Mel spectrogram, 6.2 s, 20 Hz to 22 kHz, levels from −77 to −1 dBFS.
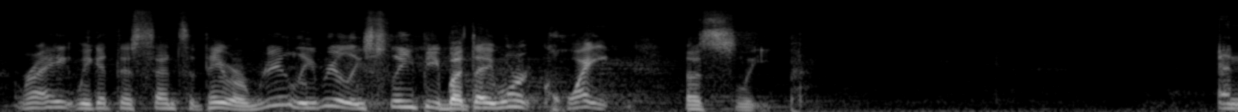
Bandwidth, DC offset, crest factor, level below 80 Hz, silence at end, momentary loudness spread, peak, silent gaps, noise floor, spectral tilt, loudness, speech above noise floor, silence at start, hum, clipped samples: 15.5 kHz; under 0.1%; 20 dB; -60 dBFS; 0 s; 10 LU; -12 dBFS; none; -64 dBFS; -5 dB/octave; -30 LUFS; 33 dB; 0.1 s; none; under 0.1%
